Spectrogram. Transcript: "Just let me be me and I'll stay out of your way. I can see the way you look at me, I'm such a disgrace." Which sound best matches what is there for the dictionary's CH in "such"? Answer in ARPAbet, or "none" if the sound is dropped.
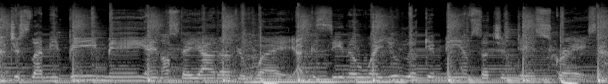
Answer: CH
